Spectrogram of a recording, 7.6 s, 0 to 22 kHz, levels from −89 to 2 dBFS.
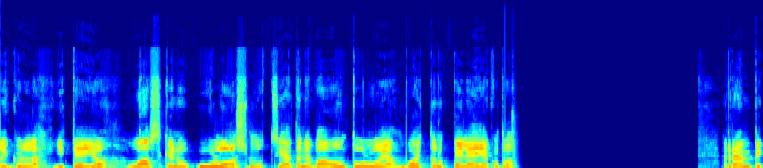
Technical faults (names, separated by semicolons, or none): short concealed packet loss; long network dropout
